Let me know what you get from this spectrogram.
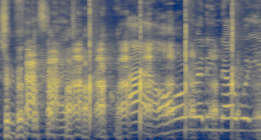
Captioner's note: laughing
